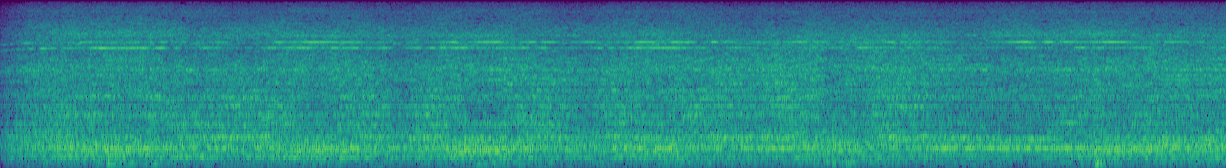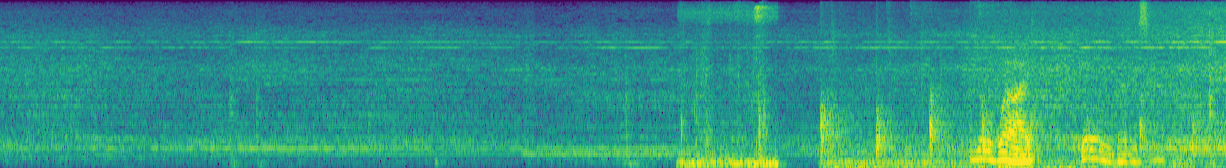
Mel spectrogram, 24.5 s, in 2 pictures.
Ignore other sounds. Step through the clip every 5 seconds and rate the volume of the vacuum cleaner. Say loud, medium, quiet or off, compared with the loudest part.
medium, medium, medium, medium, loud.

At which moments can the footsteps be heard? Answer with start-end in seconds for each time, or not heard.
19.0-24.4.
